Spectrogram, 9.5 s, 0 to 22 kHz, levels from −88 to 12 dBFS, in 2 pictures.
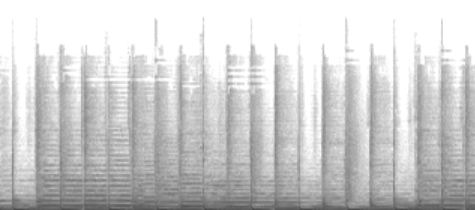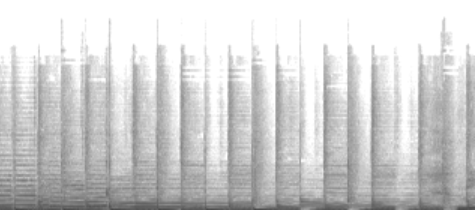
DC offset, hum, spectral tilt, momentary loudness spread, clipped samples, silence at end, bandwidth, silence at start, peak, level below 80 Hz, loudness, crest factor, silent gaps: under 0.1%; none; -6 dB/octave; 4 LU; under 0.1%; 0 s; 16 kHz; 0 s; -12 dBFS; -26 dBFS; -25 LUFS; 10 dB; none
